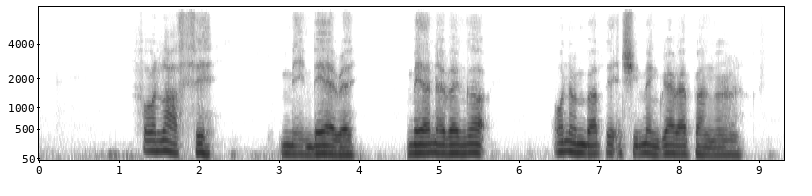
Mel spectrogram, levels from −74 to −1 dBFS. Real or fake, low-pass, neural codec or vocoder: fake; 7.2 kHz; codec, 16 kHz in and 24 kHz out, 0.6 kbps, FocalCodec, streaming, 4096 codes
